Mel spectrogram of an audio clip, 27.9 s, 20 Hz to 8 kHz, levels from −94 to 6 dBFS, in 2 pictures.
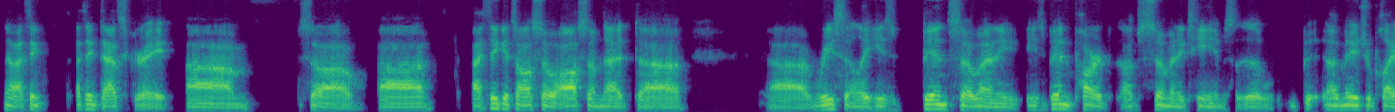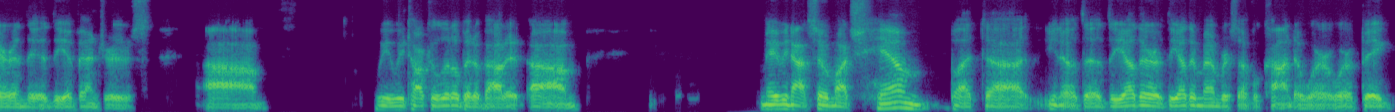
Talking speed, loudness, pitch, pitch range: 150 wpm, -20 LUFS, 105 Hz, 90-130 Hz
